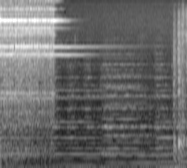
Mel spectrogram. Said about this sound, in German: Plötzlich riss ihn das Klingeln des Telefons aus seinen düsteren Gedanken.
